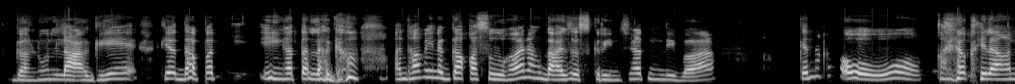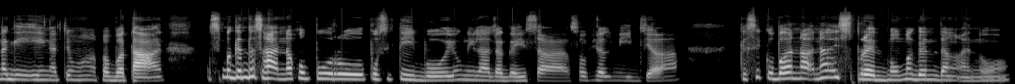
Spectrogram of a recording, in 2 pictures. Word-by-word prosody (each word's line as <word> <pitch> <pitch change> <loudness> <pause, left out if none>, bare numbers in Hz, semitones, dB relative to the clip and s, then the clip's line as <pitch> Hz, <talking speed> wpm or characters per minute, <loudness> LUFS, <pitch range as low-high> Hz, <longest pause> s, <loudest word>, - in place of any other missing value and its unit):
Gano’n 210 +1 -4
lagi 210 +5 +3 0.3
kaya 275 0 +3
dapat 260 +2 +1 0.5
i 270 -2 +2
ingat 255 0 +3
talaga. 235 -5 +2 0.5
Ang 250 +1 -3
daming 305 +2 +2
nagkakasuhan 250 0 +3
ng 280 - -3
dahil 220 -2 +5
sa - - +2
screenshot, 225 +4 -1
hindi 225 -4 -6
ba? 185 +6 0 0.8
Ka 270 0 +1
naka 385 +2 -11
oo, 250 -2 +2 0.2
kaya 265 +1 +4
kailangan 245 -3 +3
nag-iingat 215 -3 -5
yung 215 - -10
mga 205 -1 -14
kabataan. 180 -3 +2 0.4
Mas - - +1
maganda 335 0 +2
sana 275 -5 +4
kung 275 0 -3
puro 245 -3 +1
positibo 220 -6 -5
yung 205 +3 -6
nilalagay 185 -3 -5
sa 165 -3 -6
social 190 0 -8
media. 180 +1 -9 0.6
Kasi 250 +7 -4
kumbaga 270 -1 +2
na 270 0 0
na-spread 245 -9 +1
mo 205 0 -5
magandang 220 -4 -3
ano, 100 - -13
230 Hz, 125 wpm, -19 LUFS, 200-260 Hz, 0.8 s, dahil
